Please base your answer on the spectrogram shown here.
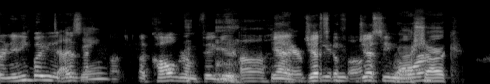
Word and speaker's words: Calgrim: Calgrim. I say it wrong all the time. I call it Calgrim.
